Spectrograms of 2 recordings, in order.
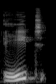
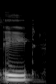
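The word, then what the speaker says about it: ætt: Now, the word 8 does sound like I'm saying the numerical word 8, E-I-G-H-T, but I'm not. So this is spelled A-E-T-T. And again, I might not be pronouncing it correctly, but it does in fact kind of sound like the number 8.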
